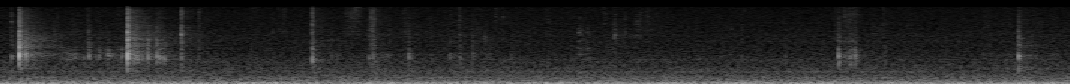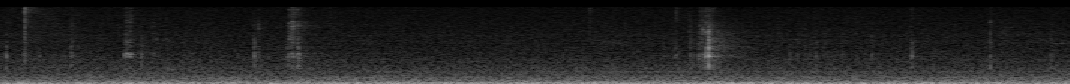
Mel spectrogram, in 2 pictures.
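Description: Scattered light clicks and taps of hands handling wires and small plug connectors, about nine in all, over a steady low hum.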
